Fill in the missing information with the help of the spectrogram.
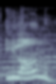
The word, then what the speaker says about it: Elon: On prononce Elon? – Elon.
